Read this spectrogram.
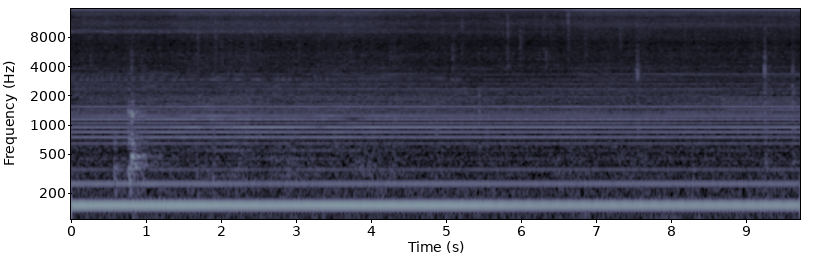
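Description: A record's surface crackles faintly under the needle.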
